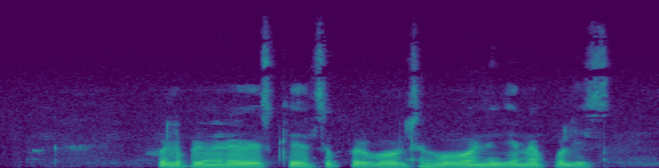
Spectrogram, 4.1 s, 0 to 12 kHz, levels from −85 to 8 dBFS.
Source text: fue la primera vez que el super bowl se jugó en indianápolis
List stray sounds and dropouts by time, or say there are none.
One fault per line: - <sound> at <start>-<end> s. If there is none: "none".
none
